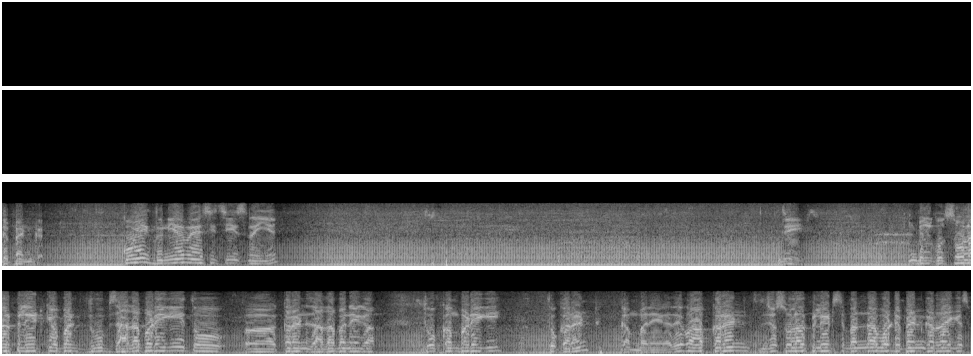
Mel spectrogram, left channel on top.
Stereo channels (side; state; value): left; silent; 56 dB below the other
